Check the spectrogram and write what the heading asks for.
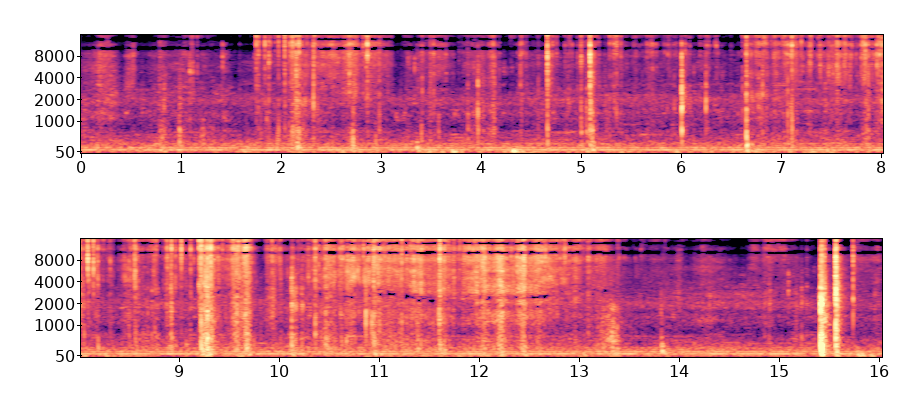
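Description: Plastic shrink wrap being picked at, torn and peeled off a DVD case: irregular crinkling and tearing with scattered small clicks. Near the end a couple of sharp clicks as the plastic DVD case is snapped open.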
